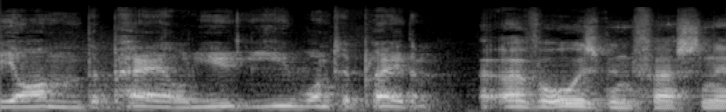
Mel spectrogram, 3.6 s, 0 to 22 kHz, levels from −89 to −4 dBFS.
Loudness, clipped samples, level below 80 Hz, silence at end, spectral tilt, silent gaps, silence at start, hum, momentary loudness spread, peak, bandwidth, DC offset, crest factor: -28 LUFS; under 0.1%; -66 dBFS; 0 s; -4.5 dB/octave; none; 0 s; none; 7 LU; -12 dBFS; 16.5 kHz; under 0.1%; 14 dB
